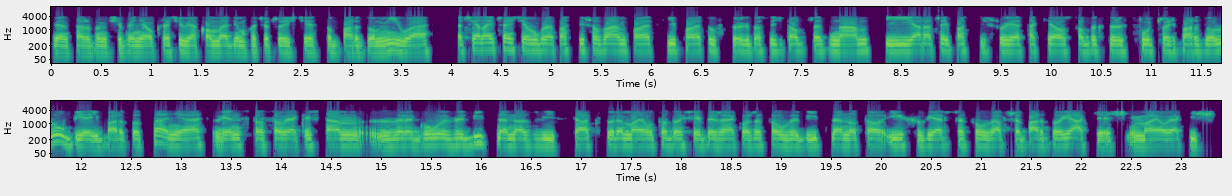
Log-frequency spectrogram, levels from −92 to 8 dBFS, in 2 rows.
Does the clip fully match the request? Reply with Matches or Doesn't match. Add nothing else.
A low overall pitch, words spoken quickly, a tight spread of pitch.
Matches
